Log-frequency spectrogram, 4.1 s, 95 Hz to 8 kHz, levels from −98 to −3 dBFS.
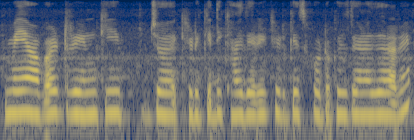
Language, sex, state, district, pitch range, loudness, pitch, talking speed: Hindi, female, Rajasthan, Churu, 215-225 Hz, -25 LUFS, 215 Hz, 290 wpm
